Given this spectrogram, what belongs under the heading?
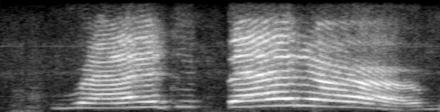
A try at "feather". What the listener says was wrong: A red feather. Feather. Feather. Feather. Not better. I had no idea what you were saying.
